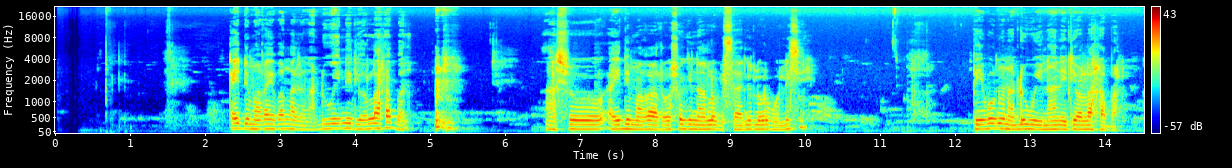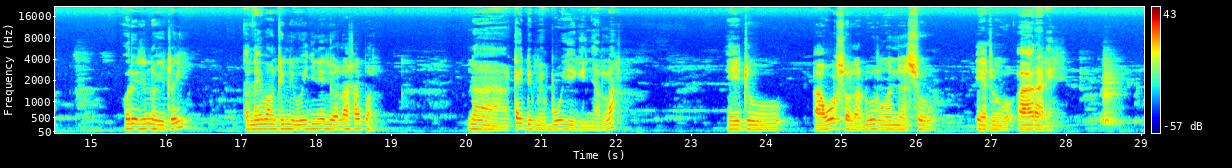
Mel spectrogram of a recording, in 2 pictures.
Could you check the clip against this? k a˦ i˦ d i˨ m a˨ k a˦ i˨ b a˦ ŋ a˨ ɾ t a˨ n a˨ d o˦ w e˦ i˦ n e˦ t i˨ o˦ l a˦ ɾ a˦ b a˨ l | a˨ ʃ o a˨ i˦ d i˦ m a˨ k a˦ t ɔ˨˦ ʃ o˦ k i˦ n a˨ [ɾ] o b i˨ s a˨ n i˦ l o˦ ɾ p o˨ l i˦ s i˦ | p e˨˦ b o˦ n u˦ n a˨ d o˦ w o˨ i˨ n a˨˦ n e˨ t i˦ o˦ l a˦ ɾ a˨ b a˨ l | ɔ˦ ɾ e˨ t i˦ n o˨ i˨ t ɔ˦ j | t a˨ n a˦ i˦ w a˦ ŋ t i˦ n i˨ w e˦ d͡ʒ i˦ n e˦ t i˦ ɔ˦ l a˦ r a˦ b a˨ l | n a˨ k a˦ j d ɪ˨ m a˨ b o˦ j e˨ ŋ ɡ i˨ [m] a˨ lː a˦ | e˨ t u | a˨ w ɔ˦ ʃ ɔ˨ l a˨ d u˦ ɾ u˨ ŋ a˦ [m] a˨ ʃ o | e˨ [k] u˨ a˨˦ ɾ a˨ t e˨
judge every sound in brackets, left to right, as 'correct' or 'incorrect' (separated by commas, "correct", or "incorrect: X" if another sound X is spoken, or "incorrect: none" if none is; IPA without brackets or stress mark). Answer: incorrect: l, incorrect: ɲ, incorrect: n, incorrect: t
